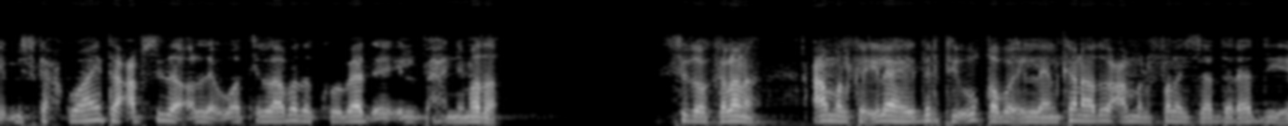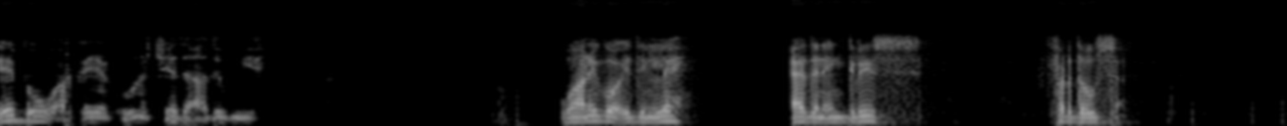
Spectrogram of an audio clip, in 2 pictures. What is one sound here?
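A man speaks calmly and clearly.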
